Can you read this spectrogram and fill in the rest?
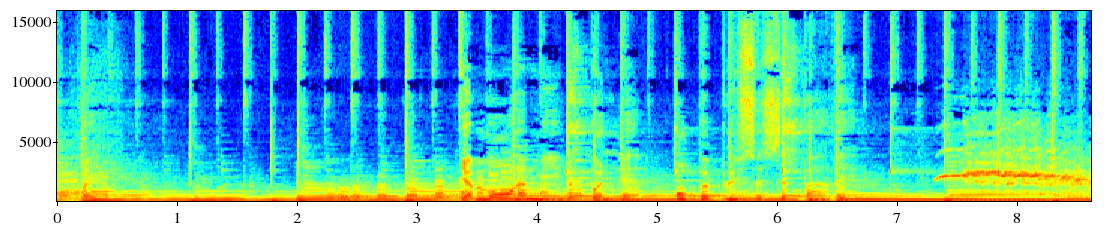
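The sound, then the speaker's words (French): A horse whinnies over a steady musical backing, with quick rhythmic clip-clop hoofbeats trotting along throughout; the neighs come in short wavering bursts, fairly loud. “Quand je grimpe sur son dos, il part au petit trot.”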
